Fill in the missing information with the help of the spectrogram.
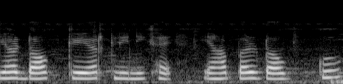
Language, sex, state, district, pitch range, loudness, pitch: Hindi, female, Maharashtra, Gondia, 265-285 Hz, -15 LUFS, 275 Hz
